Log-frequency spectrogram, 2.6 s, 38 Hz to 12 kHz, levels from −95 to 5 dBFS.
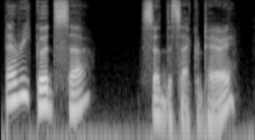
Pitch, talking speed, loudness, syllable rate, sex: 135 Hz, 140 wpm, -19 LUFS, 5.5 syllables/s, male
